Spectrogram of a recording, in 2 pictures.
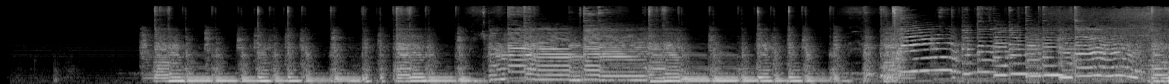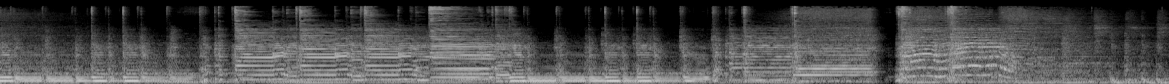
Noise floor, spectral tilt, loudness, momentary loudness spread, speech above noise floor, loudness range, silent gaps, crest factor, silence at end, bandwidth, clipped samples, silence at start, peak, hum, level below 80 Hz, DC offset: -57 dBFS; -5 dB/octave; -20 LUFS; 8 LU; 37 dB; 3 LU; none; 20 dB; 0 s; 17 kHz; under 0.1%; 0.55 s; 0 dBFS; none; -44 dBFS; under 0.1%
